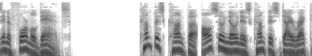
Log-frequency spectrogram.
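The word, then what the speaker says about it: konpa: Compas conpa, also known as compas direct in French, or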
